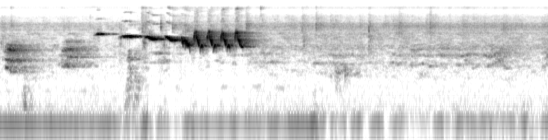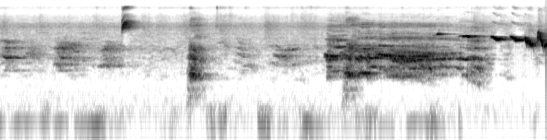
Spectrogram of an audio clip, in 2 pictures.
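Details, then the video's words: Lined seedeater singing strongly and deeply, with fast buzzy trills that slide downward in steps, heard near the start and again at the end, between dry barking-like noises and clatter. "Bigodinho de Isaías batendo forte e grosso!"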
